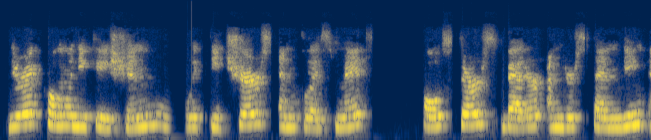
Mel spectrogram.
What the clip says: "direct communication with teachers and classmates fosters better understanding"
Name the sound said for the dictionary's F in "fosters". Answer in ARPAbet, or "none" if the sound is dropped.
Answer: P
